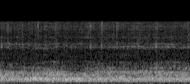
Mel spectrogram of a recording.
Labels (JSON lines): {"label": "anthrophony, boat engine", "recorder": "HydroMoth"}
